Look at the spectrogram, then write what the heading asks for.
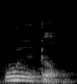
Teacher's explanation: কিন্তু যখন তুমি উল্টো উচ্চারণ করছো তখনই দেখো এই লটা উচ্চারণ করতে গেলে জিভটা আমাদের মূর্ধাকে স্পর্শ করছে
